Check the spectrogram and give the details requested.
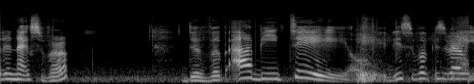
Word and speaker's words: habiter: Please remember, the H is silent, so you don't say habiter, you say habiter, to live or to stay.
